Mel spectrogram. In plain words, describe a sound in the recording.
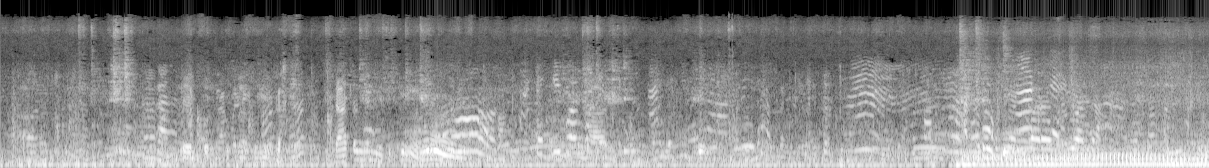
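A young woman speaks nearby with animation.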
